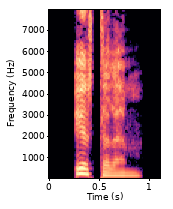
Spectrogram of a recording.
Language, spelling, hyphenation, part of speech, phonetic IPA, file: Hungarian, értelem, ér‧te‧lem, noun, [ˈeːrtɛlɛm], Hu-értelem.ogg
- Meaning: 1. intelligence, intellect 2. meaning, sense 3. point (a purpose or objective, which makes something meaningful)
